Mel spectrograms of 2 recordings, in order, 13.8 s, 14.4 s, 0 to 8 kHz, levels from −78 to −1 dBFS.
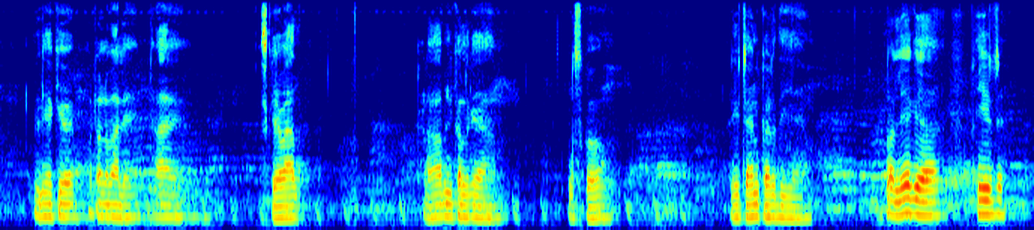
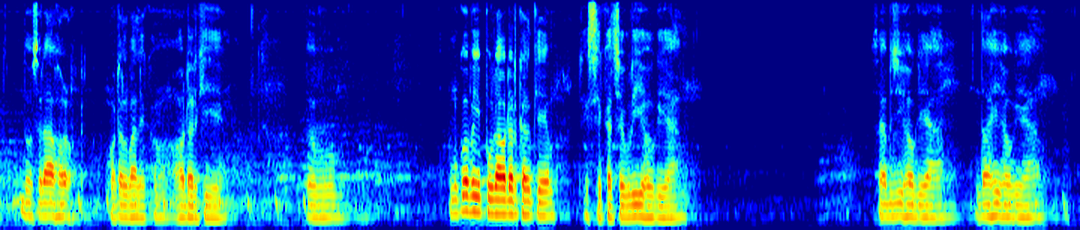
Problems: background sounds at intervals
